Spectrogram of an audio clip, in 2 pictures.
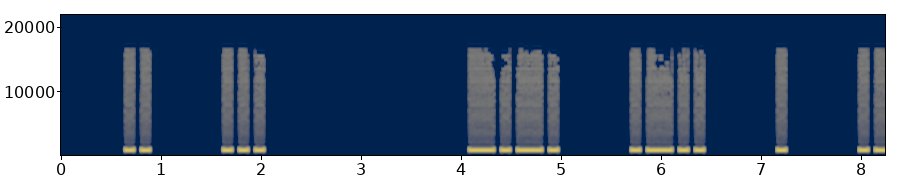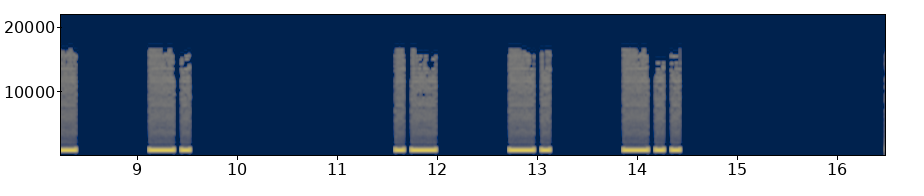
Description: Morse code, heard as a keyed tone, about 15 wpm, spaced as for 8 wpm, 1000 Hz. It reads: IS CLEAN AND
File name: qotdfiles / 8wpm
